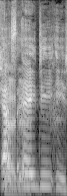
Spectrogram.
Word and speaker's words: Sade: Well, but this is Sade. She doesn't spell that right, does she? I mean, what's wrong with how do you where's get the that? H? Right. Sade, S-A-D-E.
